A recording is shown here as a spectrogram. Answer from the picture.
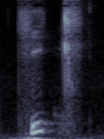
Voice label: kik', Quiché; sangre; INALI; UTexas; CHQETA

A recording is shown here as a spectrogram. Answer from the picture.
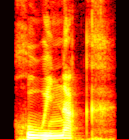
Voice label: Juwinaq, Quiché; veinte; twenty; INALI; UTexas; Números

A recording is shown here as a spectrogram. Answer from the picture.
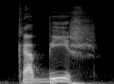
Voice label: Kab'ir, Quiché; hace dos años; two years ago; INALI; UTexas; CHQETA

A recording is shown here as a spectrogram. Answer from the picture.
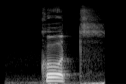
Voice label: kot, Quiché; curvo(a); curved, bent; INALI; UTexas; CHQETA

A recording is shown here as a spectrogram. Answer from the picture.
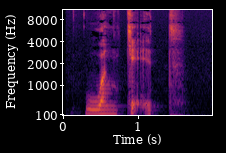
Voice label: wanke't, Quiché; mesa; table; INALI; UTexas; CHQETA

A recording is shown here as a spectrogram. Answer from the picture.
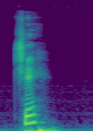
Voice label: che, Quiché; a él,ella, para él,ella; INALI; UTexas; CHQETA

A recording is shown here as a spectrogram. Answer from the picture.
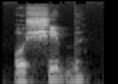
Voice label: Oxib', Quiché; tres; three; INALI; UTexas; Números

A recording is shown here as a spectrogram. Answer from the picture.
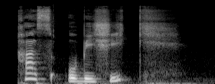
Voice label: Jas ub'ixik, Quiché; Cómo se dice…; How do you say…; INALI; UTexas; CHQETA

